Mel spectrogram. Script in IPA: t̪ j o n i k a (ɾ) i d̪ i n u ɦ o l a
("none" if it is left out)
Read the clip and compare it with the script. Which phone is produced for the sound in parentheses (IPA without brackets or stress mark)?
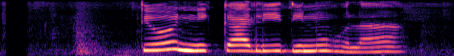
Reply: l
